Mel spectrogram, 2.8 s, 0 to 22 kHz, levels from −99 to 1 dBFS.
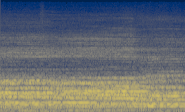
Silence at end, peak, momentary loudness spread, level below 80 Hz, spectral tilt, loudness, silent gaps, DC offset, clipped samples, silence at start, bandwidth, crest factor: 0 s; -6 dBFS; 2 LU; -40 dBFS; -7 dB/octave; -19 LUFS; none; under 0.1%; under 0.1%; 0 s; 13.5 kHz; 12 dB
